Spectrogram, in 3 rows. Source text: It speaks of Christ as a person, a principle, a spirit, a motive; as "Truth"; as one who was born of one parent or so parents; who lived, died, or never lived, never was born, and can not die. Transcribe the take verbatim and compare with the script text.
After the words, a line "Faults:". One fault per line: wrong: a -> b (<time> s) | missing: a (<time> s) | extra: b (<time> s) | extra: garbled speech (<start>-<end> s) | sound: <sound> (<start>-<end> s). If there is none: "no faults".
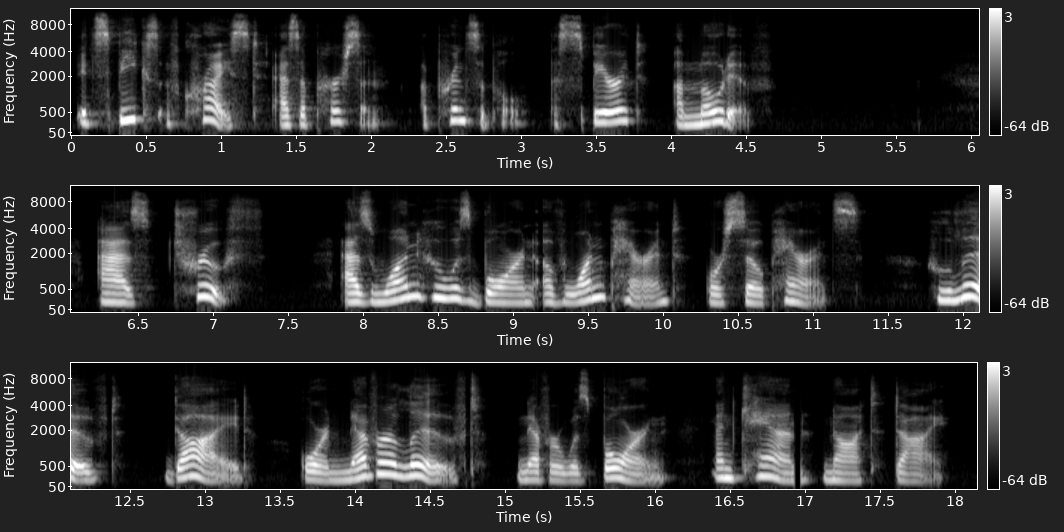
It speaks of Christ as a person, a principle, a spirit, a motive; as "Truth"; as one who was born of one parent or so parents; who lived, died, or never lived, never was born, and can not die.
Faults:
sound: dropout (16.9-17.0 s)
